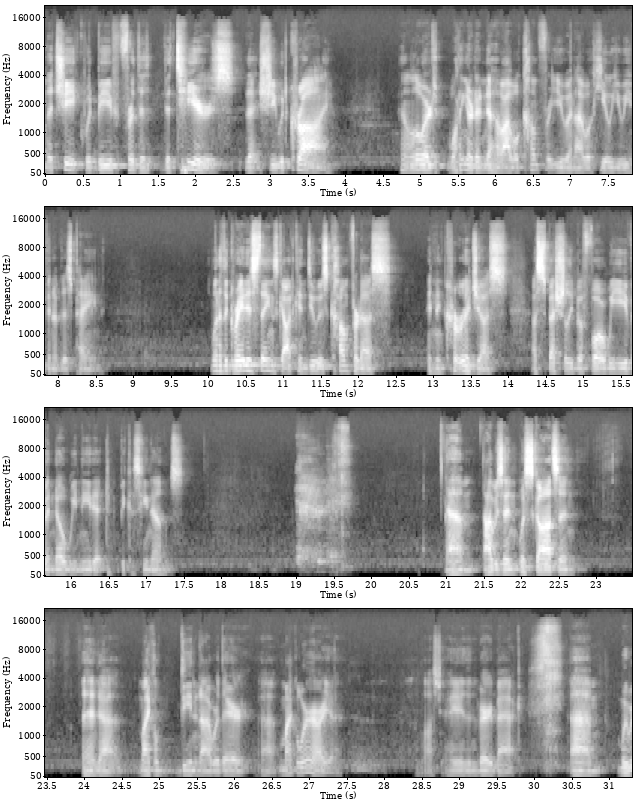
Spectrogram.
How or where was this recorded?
large echoing room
